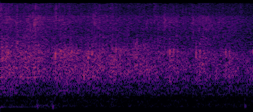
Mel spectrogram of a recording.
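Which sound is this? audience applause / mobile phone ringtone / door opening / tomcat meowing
audience applause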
